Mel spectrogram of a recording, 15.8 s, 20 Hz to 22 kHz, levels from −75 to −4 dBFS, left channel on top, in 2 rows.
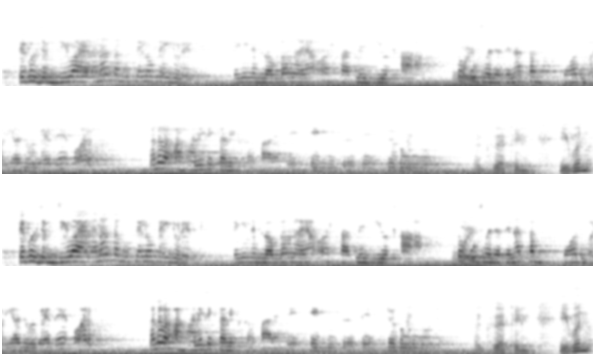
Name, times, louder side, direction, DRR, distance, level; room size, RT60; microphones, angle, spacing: voice 1, 0.2-2.7 3.1-5.6 6.1-9.1 9.8-13.8, right 3 dB, 80° right, 4 dB, 1.4 m, -32 dB
sound 1, 0.7-15.0, left 1 dB, 45° left, 0.7 m, -34 dB
voice 2, 6.0-6.4 13.3-13.4 14.2-15.7, right 1 dB, 30° right, 5 dB, 0.8 m, -34 dB
23.5 x 15.0 x 9.6 m, 1.3 s
head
